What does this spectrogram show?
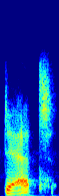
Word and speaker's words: debt: and remember that and the word debt is silent so it's debt um sorry for interrupting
